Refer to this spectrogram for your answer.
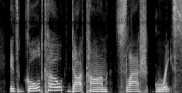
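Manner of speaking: very slow delivery. Host reads the sponsor's website address for listeners, really slow. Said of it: "so I'm going to say this really slow".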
